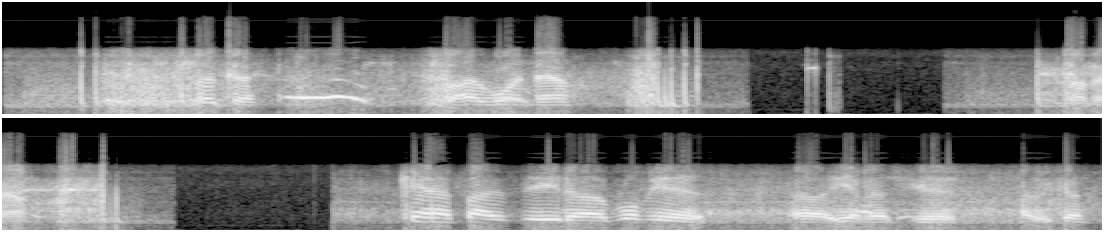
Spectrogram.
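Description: A man's voice: mid-range voice, takes it slowly, long pauses, phone-quality sound. Male police officer on harsh, noisy radio. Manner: clipped, uses call codes. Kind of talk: terse police radio traffic.

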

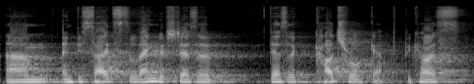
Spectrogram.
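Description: A young man giving a relaxed, conversational conference talk with frequent restarts and fillers, speaking into a headset mic in a conference room. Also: fairly low pitch, normal speed. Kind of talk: conference presentation. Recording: echoey hall with long reverb.

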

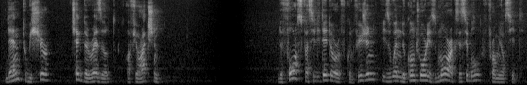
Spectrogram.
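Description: A man giving scripted instructional narration in a measured, instructive way. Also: fairly high pitch, a little hiss or hum. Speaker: training narrator.

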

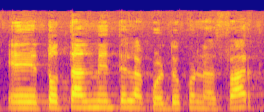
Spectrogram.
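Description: A middle-aged woman speaking earnestly on a conference panel, with pauses between phrases, into a handheld mic on stage. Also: medium pitch, level tone, fairly bright tone, slight background noise. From Colombia. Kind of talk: panel discussion answer. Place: large conference hall stage.

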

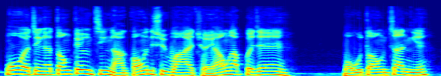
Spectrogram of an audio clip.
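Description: A male storyteller with a slightly high voice. He narrates conversationally and expressively, acting out the tale as he goes, over faint background music. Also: brisk, darkish tone. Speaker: audiobook narrator. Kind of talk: dramatised first-person story narration in colloquial Cantonese.

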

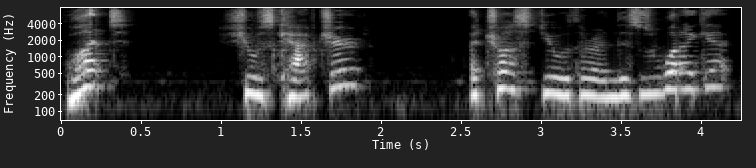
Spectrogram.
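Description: A man's voice: sits high, moderate pace, husky, pitched above the performer's own voice. A man voicing a stern, distrustful fantasy king and father in a game, demanding and indignant. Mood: outraged.

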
